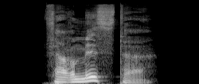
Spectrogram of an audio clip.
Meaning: 1. missing person (male or of unspecified gender) 2. inflection of Vermisste: strong genitive/dative singular 3. inflection of Vermisste: strong genitive plural
- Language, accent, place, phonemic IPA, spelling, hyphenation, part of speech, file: German, Germany, Berlin, /fɛɐ̯ˈmɪstɐ/, Vermisster, Ver‧miss‧ter, noun, De-Vermisster.ogg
